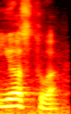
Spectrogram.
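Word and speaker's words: যস্ত্বা: হচ্ছে আমাদের অন্তস্থ ব, আর আমরা জানি যে অন্তস্থ ব থাকলে তার উচ্চারণ কার মতো হবে? উয়ের মতো হবে।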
